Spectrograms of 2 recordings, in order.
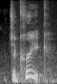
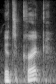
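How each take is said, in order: First: "creek" said with a long ee, like "seek". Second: "crick" said with a short i, like "brick". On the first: Contrasting accents for chat, "creek" with long ee. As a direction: draw out the ee in "creek". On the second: Contrasting accents for chat, "crick" with short i. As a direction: make "crick" rhyme with "stick". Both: Shown as a demonstration. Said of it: "Where the hell's the A".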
